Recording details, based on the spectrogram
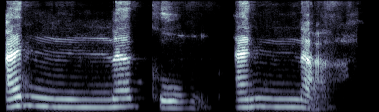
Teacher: anna dengung dua harakat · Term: wajibal ghunah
